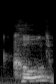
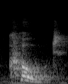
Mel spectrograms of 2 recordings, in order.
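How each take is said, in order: First: The L is a dark L sound. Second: The L sounds like a w, Cockney style.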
